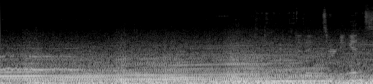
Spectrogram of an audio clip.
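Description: An Audi R8 V10 Plus accelerates on a race track, its engine note climbing in pitch as the throttle opens, loud and close, with someone talking over it.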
